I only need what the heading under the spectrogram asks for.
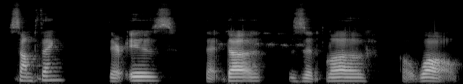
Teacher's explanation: five feet with the stress on the second syllable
